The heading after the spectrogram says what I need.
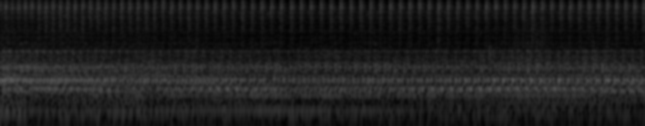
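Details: Burnac Vulcan model steam engine in a live steam test, methylated-spirit burner, boiler half full, engine freshly oiled: quick even chuffing about four beats a second with a steady hiss; runs OK though a problem still needs addressing, normal running.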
